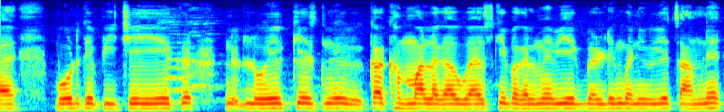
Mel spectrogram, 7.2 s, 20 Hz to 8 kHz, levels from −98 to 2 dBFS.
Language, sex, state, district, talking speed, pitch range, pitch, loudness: Hindi, male, West Bengal, Dakshin Dinajpur, 175 wpm, 125-130 Hz, 130 Hz, -17 LUFS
